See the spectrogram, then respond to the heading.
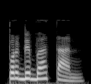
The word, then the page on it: perdebatan: Indonesian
